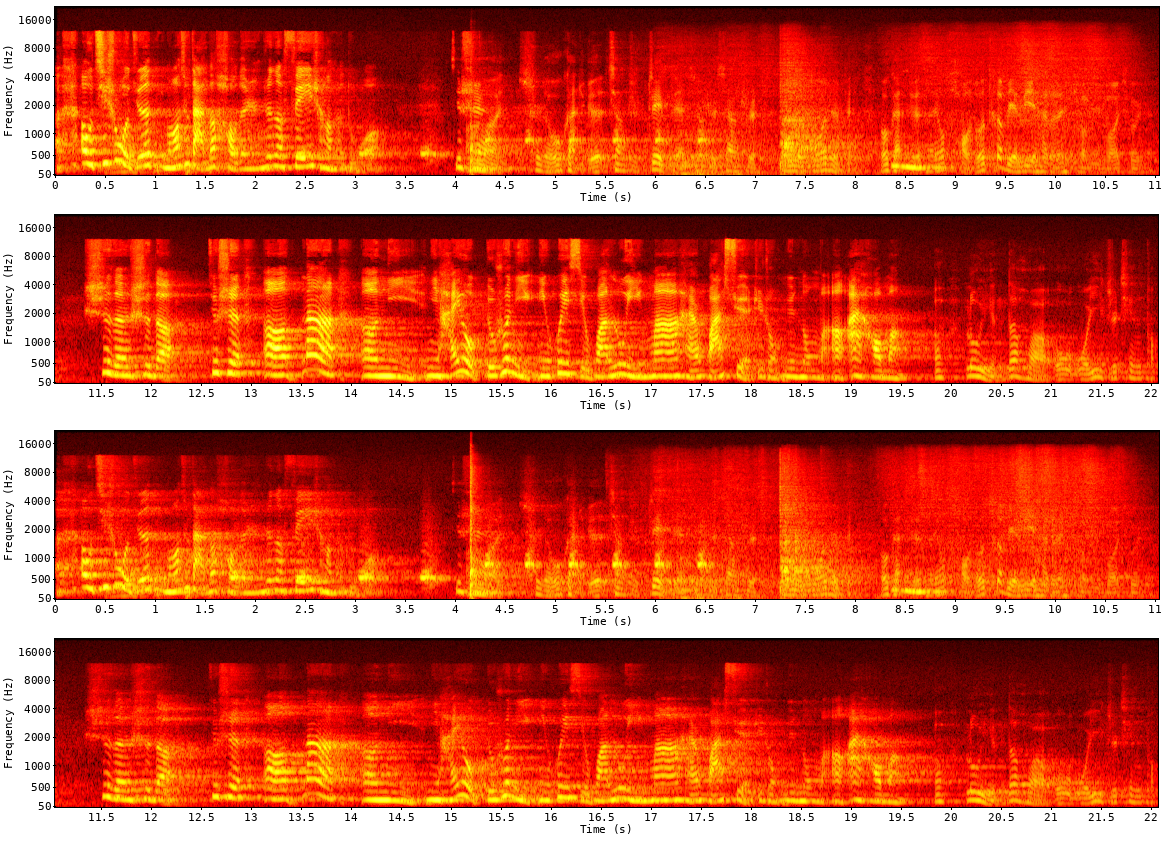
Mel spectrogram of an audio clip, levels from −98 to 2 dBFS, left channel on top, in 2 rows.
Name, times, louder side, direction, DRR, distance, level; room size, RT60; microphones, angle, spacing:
voice 1, 0.0-3.3 4.0-4.4 8.4-8.7 11.3-12.3 12.6-19.6, left 4 dB, 80° left, 11 dB, 0.9 m, -23 dB
sound 1, 1.7-2.0 2.4-2.7 3.0-3.3 3.6-4.9 5.1-5.3 5.6-6.2 6.4-6.6, right 6 dB, 65° right, 0.4 m, -30 dB
voice 2, 4.1-11.4 12.1-12.3 19.8-22.0, left 2 dB, 30° left, 7 dB, 1.2 m, -35 dB
Tearing, 5.5-10.8, right 2 dB, 40° right, 5.1 m, -36 dB
29.5 x 17.5 x 6.7 m, 2.3 s
head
